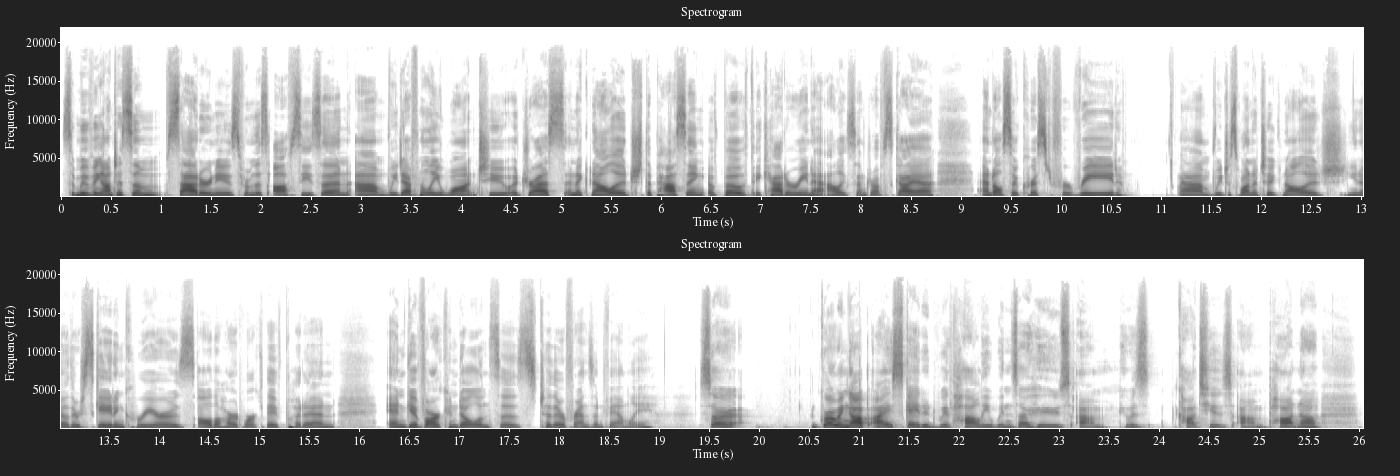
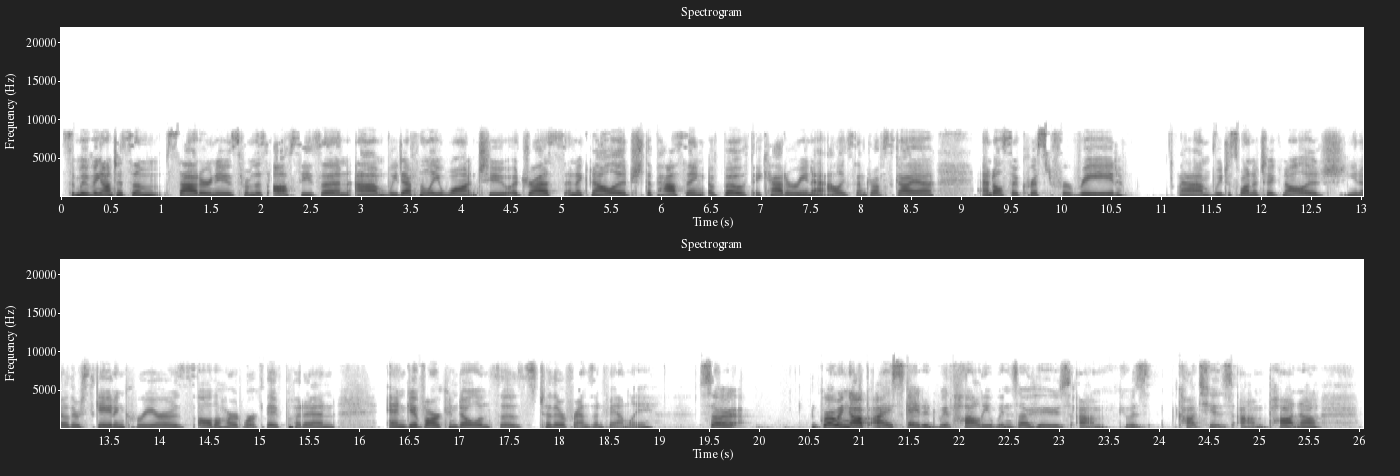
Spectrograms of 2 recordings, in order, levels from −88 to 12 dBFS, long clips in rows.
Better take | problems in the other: first | garbled, watery; slightly; nothing above 8 kHz

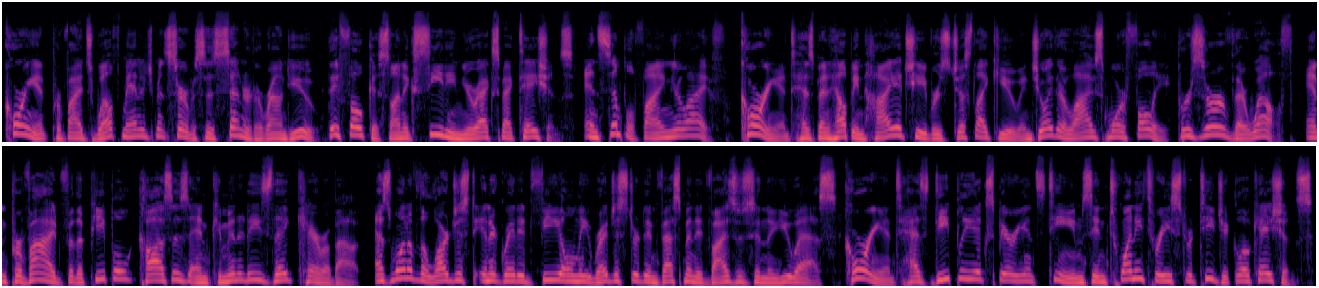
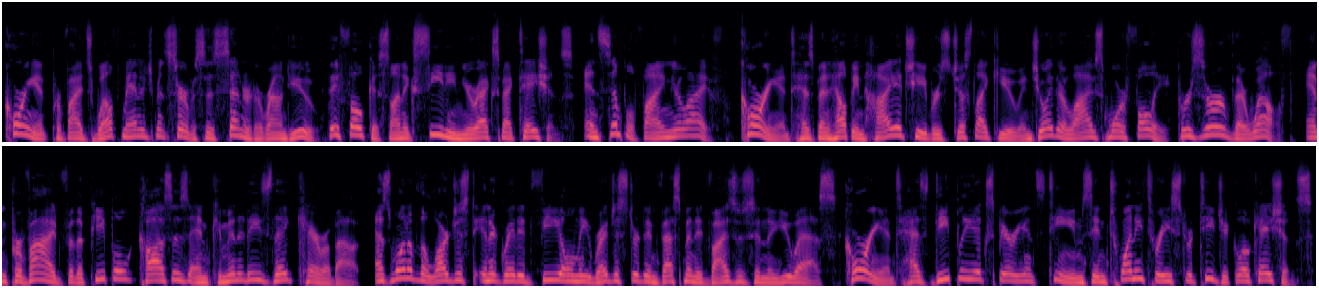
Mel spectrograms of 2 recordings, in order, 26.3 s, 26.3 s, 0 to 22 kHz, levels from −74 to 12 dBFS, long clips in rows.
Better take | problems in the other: first | muffled; slightly; fading above 3 kHz

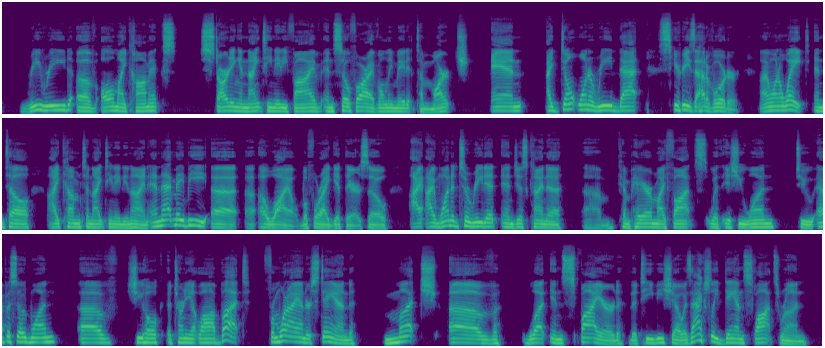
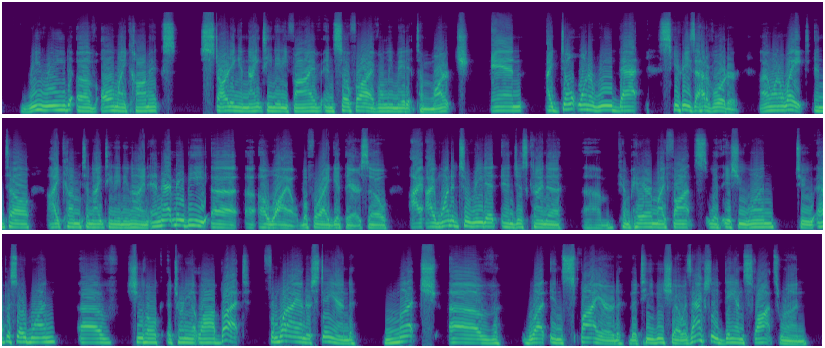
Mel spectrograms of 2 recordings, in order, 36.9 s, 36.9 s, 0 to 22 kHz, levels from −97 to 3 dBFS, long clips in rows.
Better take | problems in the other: first | distortion; slight; 10 dB below the speech

